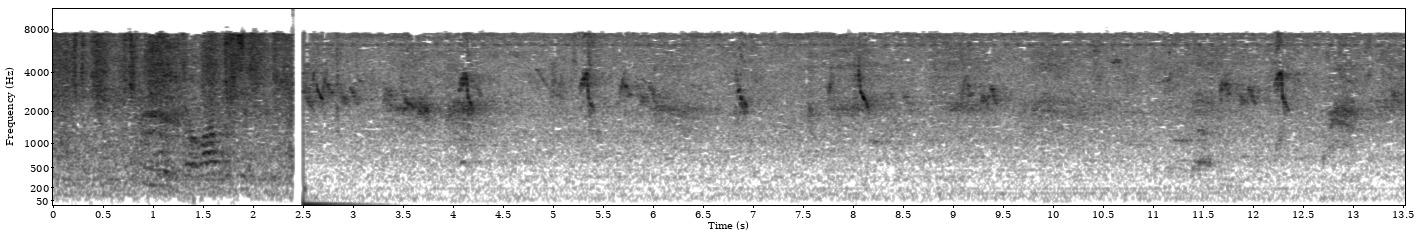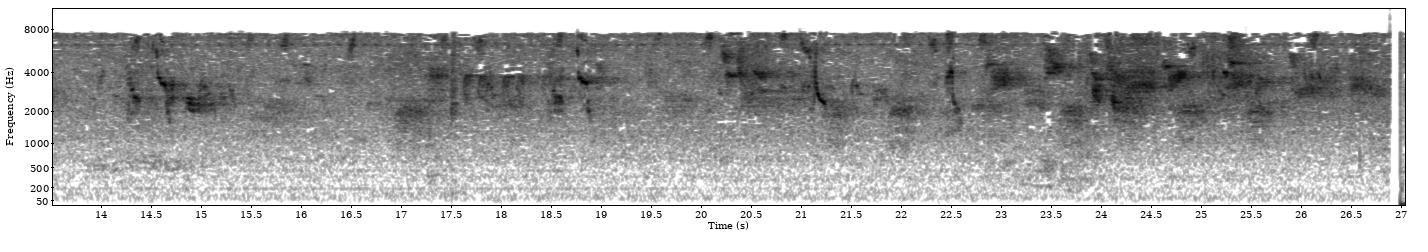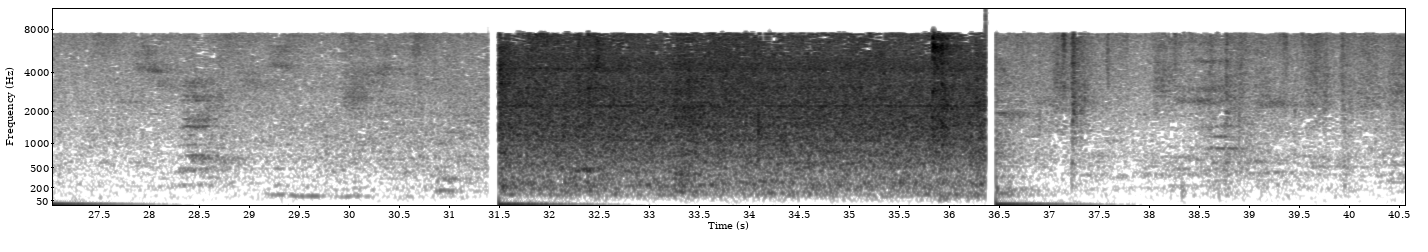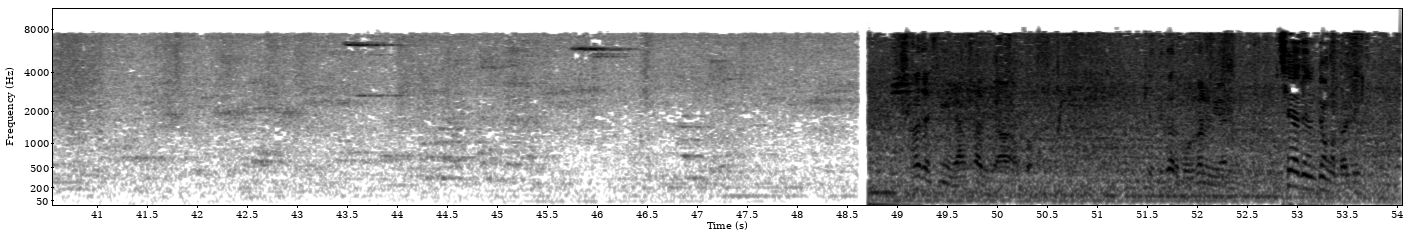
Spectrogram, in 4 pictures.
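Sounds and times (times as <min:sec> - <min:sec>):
birds chirping: 0:00.8 - 0:26.9.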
